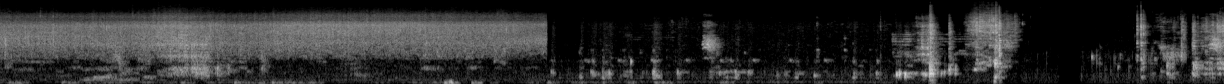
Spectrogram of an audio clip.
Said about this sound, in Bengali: একদম গরম জল দিয়ে দিতে হবে।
